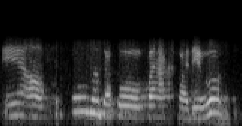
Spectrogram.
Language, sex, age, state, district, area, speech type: Nepali, female, 18-30, West Bengal, Darjeeling, rural, conversation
